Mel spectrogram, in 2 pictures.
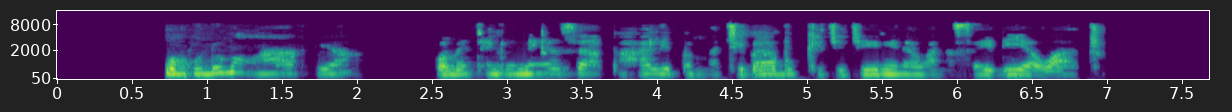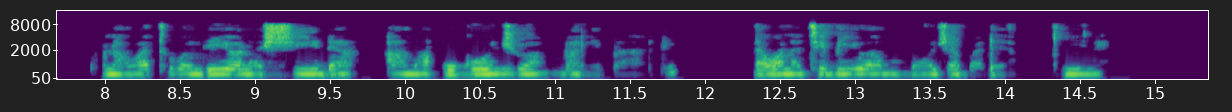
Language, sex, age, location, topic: Swahili, female, 25-35, Kisumu, health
